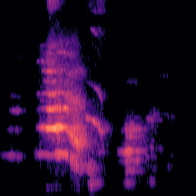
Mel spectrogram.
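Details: Cavalier King Charles Spaniel puppy, six weeks old, kept indoors, utters one loud, falling, nasal whine lasting about half a second, then a shorter, softer whimper.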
